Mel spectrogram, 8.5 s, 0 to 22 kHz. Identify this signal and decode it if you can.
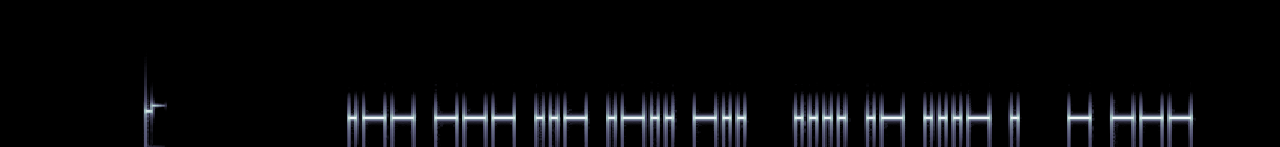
Morse code, heard as a keyed tone, about 25 wpm, 700 Hz. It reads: WOULD HAVE TO
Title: Sets of 3 Words 25wpm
